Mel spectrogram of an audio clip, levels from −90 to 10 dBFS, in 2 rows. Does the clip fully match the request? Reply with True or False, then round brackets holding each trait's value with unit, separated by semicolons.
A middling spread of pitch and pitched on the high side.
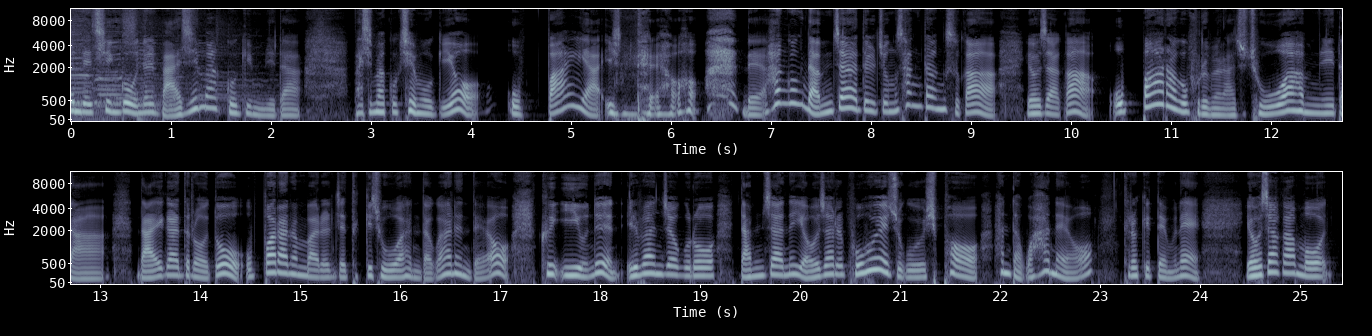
False (5.7 semitones; 195 Hz)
